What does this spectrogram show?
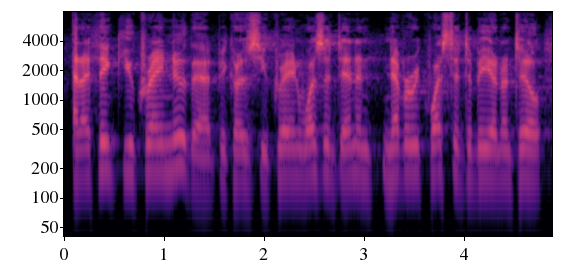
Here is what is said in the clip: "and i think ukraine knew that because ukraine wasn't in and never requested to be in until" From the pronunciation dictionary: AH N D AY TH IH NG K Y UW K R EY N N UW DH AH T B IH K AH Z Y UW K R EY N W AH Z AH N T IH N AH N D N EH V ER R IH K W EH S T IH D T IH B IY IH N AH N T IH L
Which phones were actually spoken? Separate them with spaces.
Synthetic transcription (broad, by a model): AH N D AY TH IH NG K Y UW K R EY N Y UW DH AH T B IH K AH Z Y UW K R EY N W AH Z AH N T IH N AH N N EH V ER R IH K W EH S T IH D T IH B IY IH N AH N T IH L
